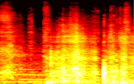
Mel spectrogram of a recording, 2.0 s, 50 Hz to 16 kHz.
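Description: A solid sanding block with 60-grit paper being handled and set onto a body-filler-coated dash panel, with a sharp knock about one and a half seconds in. Near the end the paper starts rubbing over the filler as block sanding begins.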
